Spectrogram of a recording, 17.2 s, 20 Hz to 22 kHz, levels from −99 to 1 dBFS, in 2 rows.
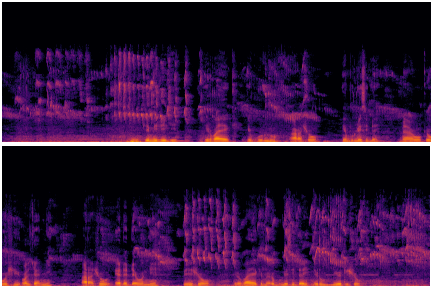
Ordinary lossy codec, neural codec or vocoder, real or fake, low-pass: Opus, 64 kbps; none; real; 14.4 kHz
